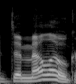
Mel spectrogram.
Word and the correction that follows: D'Amelio: I think it's DeMello. – Oh, Charlie D'Amelio or whatever? – D'Amelio, yeah. Something.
